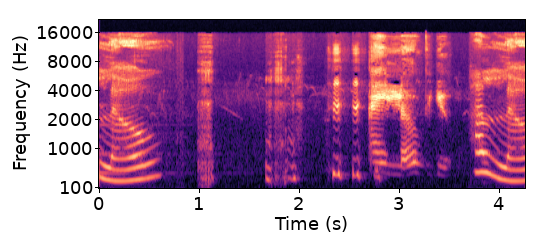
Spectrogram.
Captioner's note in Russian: Смех Гоши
